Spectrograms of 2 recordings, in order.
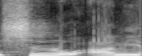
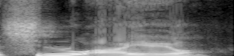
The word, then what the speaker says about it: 실로아: 여기 성경에 나오지만 보냄을 받았다라는 뜻인데 그니까 원래 히브리어 발음으로는 실로암이 아니라 신로 아예요.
